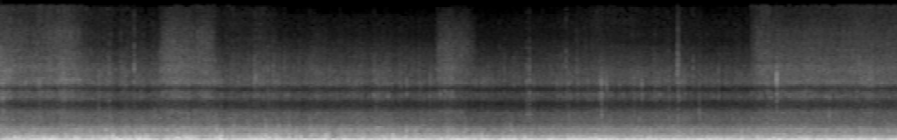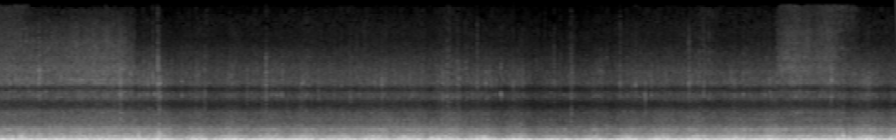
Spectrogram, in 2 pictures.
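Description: Wind rushes loudly over a microphone outdoors.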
